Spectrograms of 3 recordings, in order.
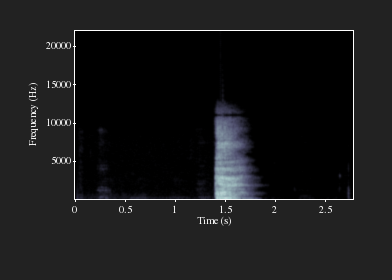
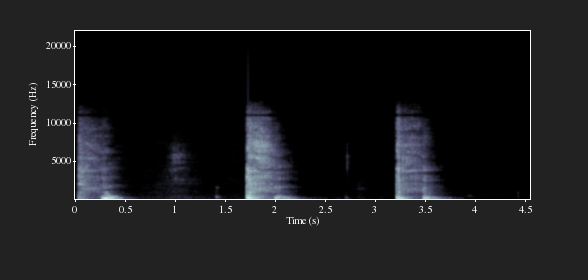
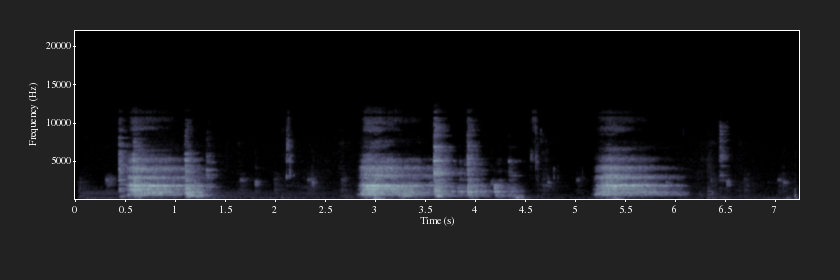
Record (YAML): cough_length: 2.8 s
cough_amplitude: 31238
cough_signal_mean_std_ratio: 0.24
three_cough_length: 4.6 s
three_cough_amplitude: 28528
three_cough_signal_mean_std_ratio: 0.33
exhalation_length: 7.2 s
exhalation_amplitude: 7493
exhalation_signal_mean_std_ratio: 0.54
survey_phase: beta (2021-08-13 to 2022-03-07)
age: 65+
gender: Female
wearing_mask: 'No'
symptom_none: true
smoker_status: Never smoked
respiratory_condition_asthma: false
respiratory_condition_other: false
recruitment_source: REACT
submission_delay: 1 day
covid_test_result: Negative
covid_test_method: RT-qPCR
influenza_a_test_result: Negative
influenza_b_test_result: Negative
